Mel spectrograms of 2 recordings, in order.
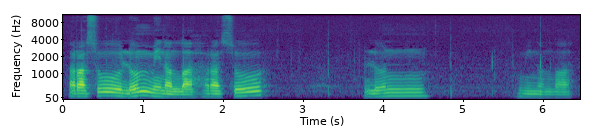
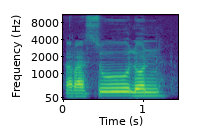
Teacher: Idghaam. The N sound merges into the letter that comes after it.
